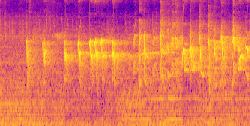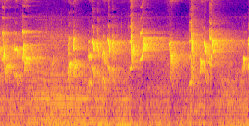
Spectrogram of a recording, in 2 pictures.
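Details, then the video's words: Cucak kombo, or green magpie, in full song on a training recording for songbird contests: rapid, high, bright whistled and chattering notes tumble over one another almost without pause, with a light background hiss. "BURUNG CUCAK KOMBO GACOR"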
